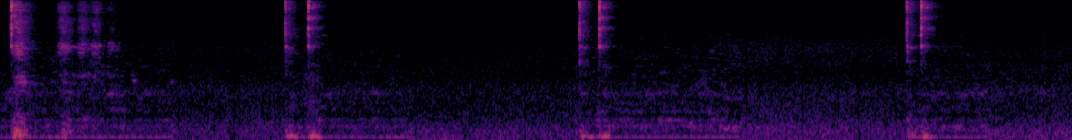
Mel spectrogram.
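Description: Near silence broken by four faint double clicks, about two seconds apart.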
